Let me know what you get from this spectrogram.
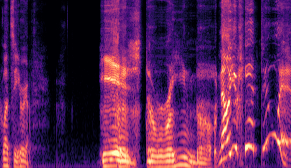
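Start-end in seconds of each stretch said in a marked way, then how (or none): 1.5-3.2 very low, deep, dramatic cinematic trailer announcer voice. Trying to make the rainbow sound cinematic, in a dramatic announcer voice. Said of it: "in an announcer voice I can make the rainbow sound like dramatic and cinematic".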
